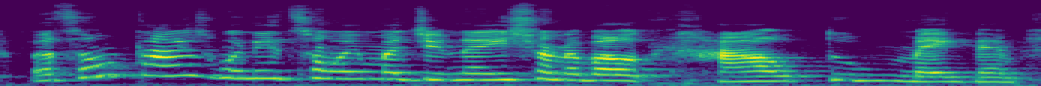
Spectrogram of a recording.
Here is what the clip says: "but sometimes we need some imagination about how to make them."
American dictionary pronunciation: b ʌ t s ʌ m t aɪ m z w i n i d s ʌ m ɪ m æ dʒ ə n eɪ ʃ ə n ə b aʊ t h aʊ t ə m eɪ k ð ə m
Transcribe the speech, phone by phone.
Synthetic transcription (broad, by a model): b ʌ t s ʌ m t aɪ m z w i n i d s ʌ ɪ m æ dʒ ə n eɪ ʃ ə n ə b aʊ t h aʊ t ə m eɪ k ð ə m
